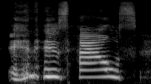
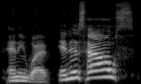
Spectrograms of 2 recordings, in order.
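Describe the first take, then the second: First: High, slow giggling repeat; laughing. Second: Said in the usual way. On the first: Real, not acted. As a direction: laugh it out slowly. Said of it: "laughs, repeats". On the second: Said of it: "repeats with laugh".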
